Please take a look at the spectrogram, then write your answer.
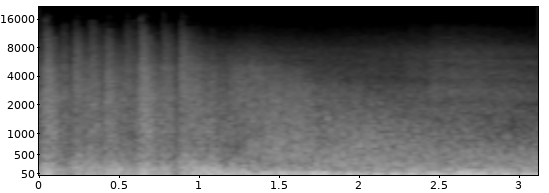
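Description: Warship turrets fire in Ultimate Admiral: Dreadnoughts, a rapid run of heavy booms at first that blends into a continuous loud rumbling roar of naval gunfire.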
